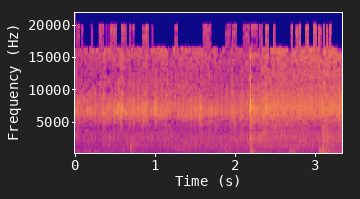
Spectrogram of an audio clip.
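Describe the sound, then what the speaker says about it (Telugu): Green chilies fry in a pan for a peanut chili chutney, giving a steady soft sizzle with a few brief stirring clicks and scrapes, close and fairly quiet, with no talking. "ఈ కాయలు వేగిన తర్వాత చూడండి"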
